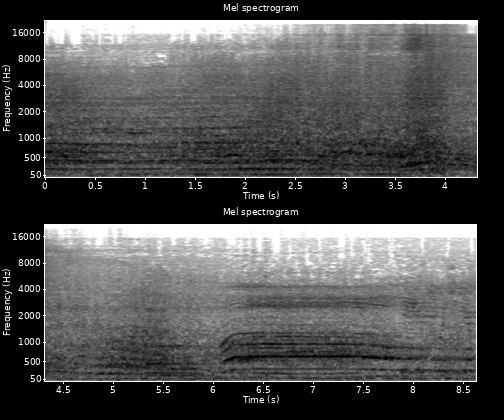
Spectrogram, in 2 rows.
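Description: A Greddy Performance Toyota GT86 drift car runs a recon lap at Formula Drift Montreal qualifying. Its engine roars steadily and loudly, then rises sharply in pitch as it revs up near the end.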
